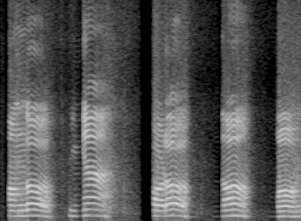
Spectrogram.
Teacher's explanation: इनके वो उच्चारण में हवा नाक से ही निकलती है। ये वर्ड जैसे होते हैं अंग, इया, अड़, न, म, ये सब पंचमाक्षर हो जाएंगे आपका अनुनासिक व्यंजन।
